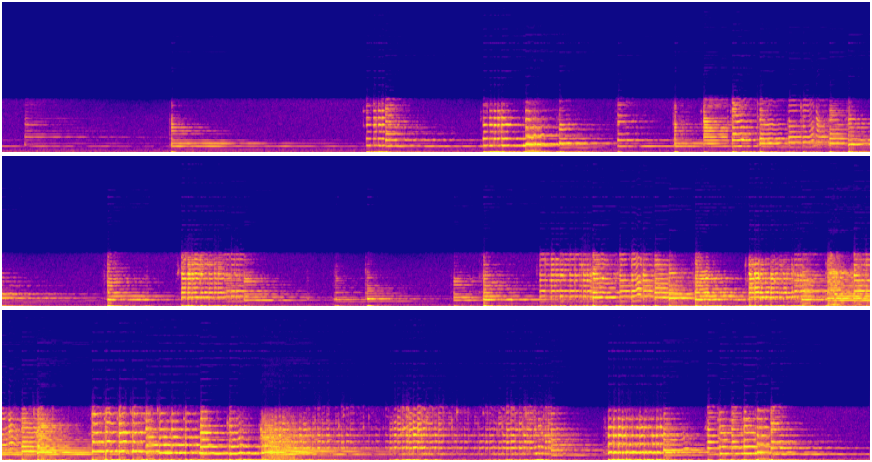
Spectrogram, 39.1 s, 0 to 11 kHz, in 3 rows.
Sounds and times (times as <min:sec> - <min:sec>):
Music: 0:00.0 - 0:39.0.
